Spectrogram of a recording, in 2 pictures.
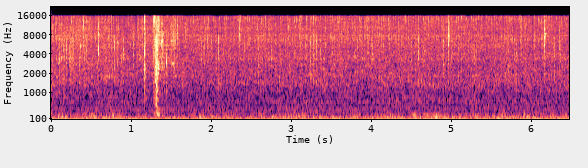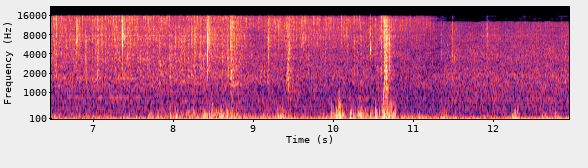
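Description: Wind buffeting the camera's microphone on a road bike moving fast downhill, a steady low rushing that swells a little near the end, with a couple of sharp clicks.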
